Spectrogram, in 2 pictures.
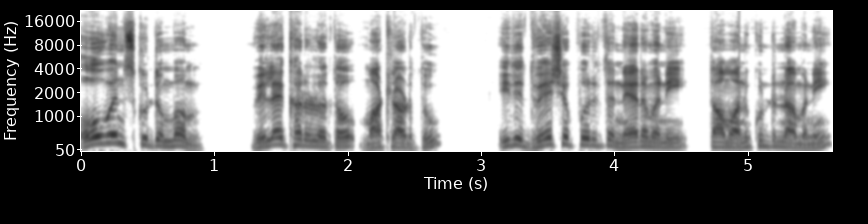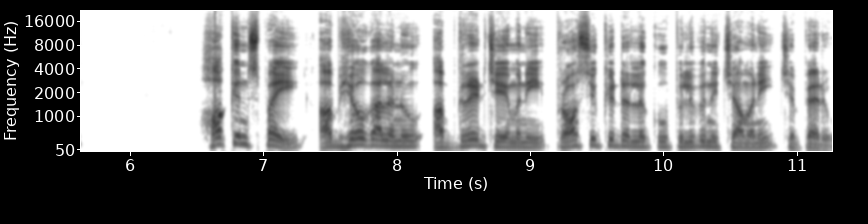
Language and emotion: Telugu, neutral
